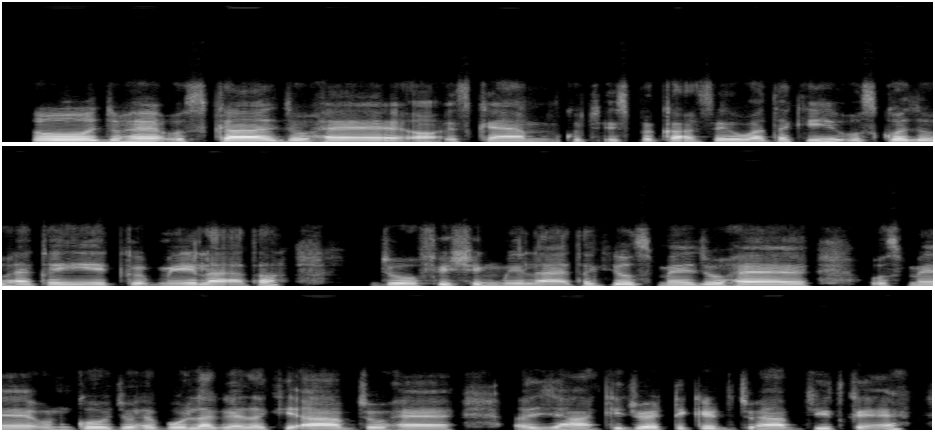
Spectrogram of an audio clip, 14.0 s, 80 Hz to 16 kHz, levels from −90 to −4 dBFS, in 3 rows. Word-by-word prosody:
तो 180 Hz, -, +3 dB, 0.2 s
जो 180 Hz, +1 st, -3 dB
है 190 Hz, 0 st, +4 dB
उसका 175 Hz, +3 st, +6 dB, 0.2 s
जो 160 Hz, -, +1 dB
है 155 Hz, -2 st, +3 dB
अ, -, -, -2 dB
स्कैम 150 Hz, 0 st, -2 dB
कुछ 160 Hz, -, -12 dB
इस 165 Hz, -, -9 dB
प्रकार 150 Hz, -1 st, -2 dB
से 160 Hz, -, -1 dB
हुआ 140 Hz, -2 st, +1 dB
था -, -, -1 dB
कि 115 Hz, 0 st, -3 dB, 0.2 s
उसको 185 Hz, +1 st, 0 dB
जो 170 Hz, -1 st, -2 dB
है 165 Hz, -1 st, 0 dB
कहीं 160 Hz, -1 st, -3 dB
एक 155 Hz, -, -7 dB
मेल 150 Hz, +1 st, -1 dB
आया 130 Hz, -1 st, +2 dB
था, -, -, +1 dB, 0.5 s
जो 145 Hz, +1 st, +1 dB
फिशिंग 155 Hz, 0 st, -4 dB
मेल 145 Hz, -1 st, -5 dB
आया 130 Hz, -1 st, +1 dB
था 185 Hz, -, -6 dB
कि 185 Hz, -, -4 dB
उसमें 170 Hz, +1 st, -3 dB
जो 155 Hz, -1 st, -1 dB
है 155 Hz, -1 st, +3 dB, 0.4 s
उसमें 150 Hz, -1 st, -3 dB
उनको 150 Hz, +1 st, -1 dB
जो 150 Hz, +1 st, -1 dB
है 150 Hz, 0 st, -2 dB
बोला 145 Hz, 0 st, +3 dB
गया 140 Hz, -1 st, -1 dB
था 145 Hz, -, 0 dB
कि, 145 Hz, -, -4 dB
"आप 140 Hz, +1 st, +5 dB
जो 145 Hz, -1 st, -1 dB
है 140 Hz, 0 st, +1 dB, 0.5 s
यहाँ 145 Hz, -1 st, +2 dB
की -, -, -3 dB
जो 155 Hz, 0 st, +1 dB
है, 155 Hz, -, +5 dB
टिकट 155 Hz, 0 st, -2 dB
जो 155 Hz, -, -5 dB
है 145 Hz, -, +3 dB
आप 140 Hz, -1 st, +2 dB
जीत 150 Hz, 0 st, -3 dB
गए -, -, -1 dB
हैं। -, -, -3 dB
150 Hz, 230 wpm, -24 LUFS, 145-160 Hz, 0.5 s, उसका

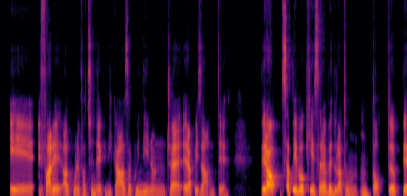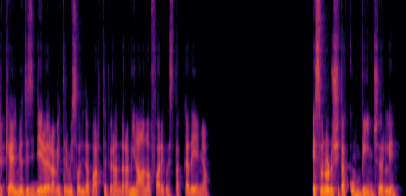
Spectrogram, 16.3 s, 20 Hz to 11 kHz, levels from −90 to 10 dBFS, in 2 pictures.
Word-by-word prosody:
e 145 Hz, -5 st, -1 dB
e 195 Hz, -, -8 dB
fare 170 Hz, -3 st, +3 dB
alcune 165 Hz, -1 st, -4 dB
faccende 170 Hz, -2 st, -6 dB
di 160 Hz, -, -12 dB
casa. 155 Hz, 0 st, -2 dB
Quindi 170 Hz, -2 st, -5 dB
non 145 Hz, -2 st, -10 dB
cioè, 145 Hz, -3 st, 0 dB
era 150 Hz, +1 st, +2 dB
pesante. 155 Hz, +8 st, -7 dB, 0.6 s
Però 245 Hz, -1 st, +9 dB
sapevo 215 Hz, -2 st, +4 dB
che 200 Hz, -2 st, -1 dB
sarebbe 185 Hz, -1 st, 0 dB
durato 180 Hz, -1 st, -2 dB
un 165 Hz, -3 st, -10 dB
un 185 Hz, 0 st, -7 dB
tot, 180 Hz, +4 st, -2 dB
perché 205 Hz, -2 st, +2 dB
il 175 Hz, -, +2 dB
mio 195 Hz, +2 st, +2 dB
desiderio 195 Hz, -6 st, +1 dB
era 155 Hz, -2 st, +2 dB
mettermi 190 Hz, +4 st, -4 dB
i -, -, -7 dB
soldi 185 Hz, -1 st, -2 dB
da 205 Hz, +2 st, -1 dB
parte 195 Hz, 0 st, -4 dB
per 180 Hz, -2 st, -6 dB
andare 155 Hz, -1 st, -4 dB
a -, -, -3 dB
Milano 175 Hz, -7 st, 0 dB
a -, -, -1 dB
fare 155 Hz, 0 st, -3 dB
questa 170 Hz, +2 st, -11 dB
accademia. 160 Hz, -2 st, -3 dB, 2.1 s
E 265 Hz, -, +9 dB
sono 230 Hz, -4 st, +5 dB
riuscita 230 Hz, -1 st, +3 dB
a 225 Hz, -, -8 dB
convincerli. 185 Hz, -2 st, -2 dB
175 Hz, 160 wpm, -23 LUFS, 160-195 Hz, 2.1 s, Però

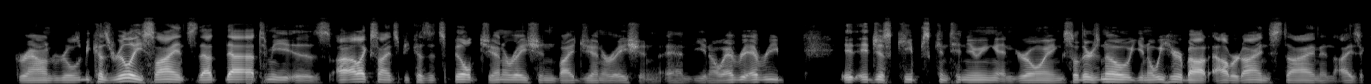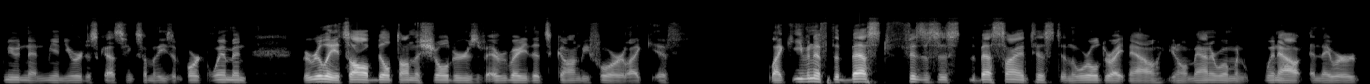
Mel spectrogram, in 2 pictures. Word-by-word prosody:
ground 100 Hz, +1 st, 0 dB
rule 105 Hz, 0 st, -4 dB
because, 115 Hz, -1 st, -1 dB
really, 140 Hz, +1 st, +7 dB
science, 115 Hz, 0 st, +4 dB
that 105 Hz, 0 st, +3 dB
that 115 Hz, -1 st, +6 dB
to -, -, -8 dB
me 110 Hz, -2 st, -3 dB
is 90 Hz, -4 st, -6 dB
I 110 Hz, +1 st, +4 dB
I -, -, +5 dB
like 130 Hz, 0 st, +5 dB
science 110 Hz, -3 st, -1 dB
because 100 Hz, -1 st, -9 dB
it's 100 Hz, -, -6 dB
built 120 Hz, -1 st, 0 dB
generation 105 Hz, -2 st, -2 dB
by 95 Hz, 0 st, -1 dB
generation, 95 Hz, -4 st, -4 dB
and, 85 Hz, 0 st, -12 dB
you 90 Hz, 0 st, -12 dB
know, 90 Hz, +1 st, -7 dB
every 110 Hz, +2 st, 0 dB
every 115 Hz, +1 st, -1 dB, 0.6 s
it 115 Hz, -, -1 dB
it 115 Hz, -, 0 dB
just 115 Hz, 0 st, 0 dB
keeps 115 Hz, 0 st, -2 dB
continuing 105 Hz, 0 st, -5 dB
and 85 Hz, 0 st, -6 dB
growing, 100 Hz, 0 st, -1 dB
so, 110 Hz, -, -1 dB
there's 110 Hz, -1 st, 0 dB
no 120 Hz, -2 st, +4 dB
you 105 Hz, 0 st, -5 dB
know, 105 Hz, -, -3 dB
we 115 Hz, +1 st, -1 dB
hear 120 Hz, +2 st, -1 dB
about 100 Hz, -3 st, +4 dB
Albert 100 Hz, 0 st, +1 dB
Einstein 100 Hz, -2 st, -1 dB
and 90 Hz, 0 st, -13 dB
Isaac 90 Hz, -1 st, -6 dB
Newton, 110 Hz, -2 st, -7 dB
and 90 Hz, +1 st, -10 dB
me 100 Hz, 0 st, -9 dB
and 95 Hz, -1 st, -11 dB
you 95 Hz, -, -8 dB
were 100 Hz, -, -3 dB
discussing 90 Hz, -1 st, -4 dB
some 100 Hz, -1 st, -7 dB
of 90 Hz, -, -10 dB
these 90 Hz, -1 st, -8 dB
important -, -, -6 dB
women, 105 Hz, -2 st, -2 dB, 0.6 s
but, 105 Hz, -, -2 dB
really, 125 Hz, -1 st, +8 dB
it's 100 Hz, -, +1 dB
all 110 Hz, -1 st, +9 dB
built 105 Hz, +2 st, +1 dB
on 105 Hz, 0 st, +1 dB
the 100 Hz, -, -5 dB
shoulders 100 Hz, -3 st, 0 dB
of -, -, -15 dB
everybody 100 Hz, 0 st, 0 dB
that's -, -, -4 dB
gone 95 Hz, 0 st, -6 dB
before, 90 Hz, -1 st, -5 dB
like -, -, -5 dB
if -, -, -11 dB, 1.0 s
like, -, -, +3 dB
even 130 Hz, +2 st, +3 dB
if 130 Hz, -, +6 dB
the 115 Hz, -, -3 dB
best 120 Hz, +4 st, +7 dB
physicist, 110 Hz, -3 st, -3 dB
the -, -, -13 dB
best 115 Hz, -3 st, +3 dB
scientist 110 Hz, -3 st, -1 dB
in 90 Hz, -, -9 dB
the 90 Hz, -, -8 dB
world 100 Hz, 0 st, -1 dB
right 90 Hz, -, +1 dB
now, 85 Hz, 0 st, -2 dB
you -, -, -12 dB
know, 85 Hz, -1 st, -8 dB
man 95 Hz, +3 st, -3 dB
or 100 Hz, -, -3 dB
woman, 90 Hz, -3 st, -7 dB, 0.2 s
went 105 Hz, 0 st, -3 dB
out 95 Hz, 0 st, +3 dB
and 90 Hz, -, -10 dB
they 90 Hz, -, -4 dB
were 90 Hz, -1 st, -3 dB
100 Hz, 210 wpm, -24 LUFS, 95-110 Hz, 1.0 s, all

